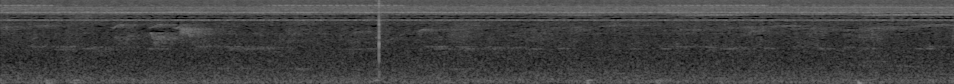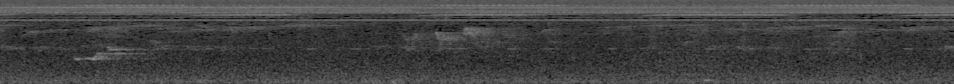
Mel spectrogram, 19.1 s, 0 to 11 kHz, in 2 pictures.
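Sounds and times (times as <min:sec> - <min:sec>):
steady high hiss: 0:00.0 - 0:19.0
faint bird chirps: 0:06.9 - 0:19.0.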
